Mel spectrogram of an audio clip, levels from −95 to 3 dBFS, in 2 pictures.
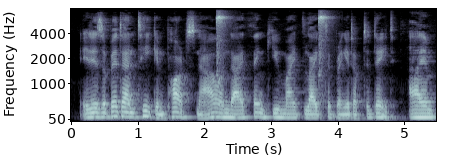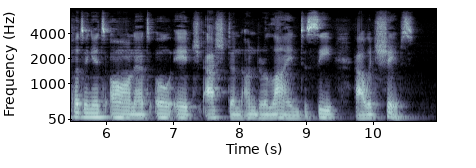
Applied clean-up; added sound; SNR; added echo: none; Tambourine; 8 dB; reverberation time 0.4 s.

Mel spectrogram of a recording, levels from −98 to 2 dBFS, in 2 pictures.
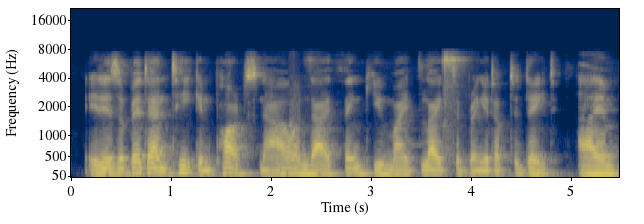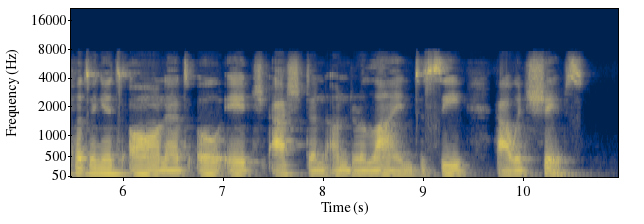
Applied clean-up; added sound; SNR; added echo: neural separator model SepFormer DNS4.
